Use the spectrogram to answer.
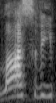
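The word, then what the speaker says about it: Losophe: It's called Losopy pronounced like philosophy.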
